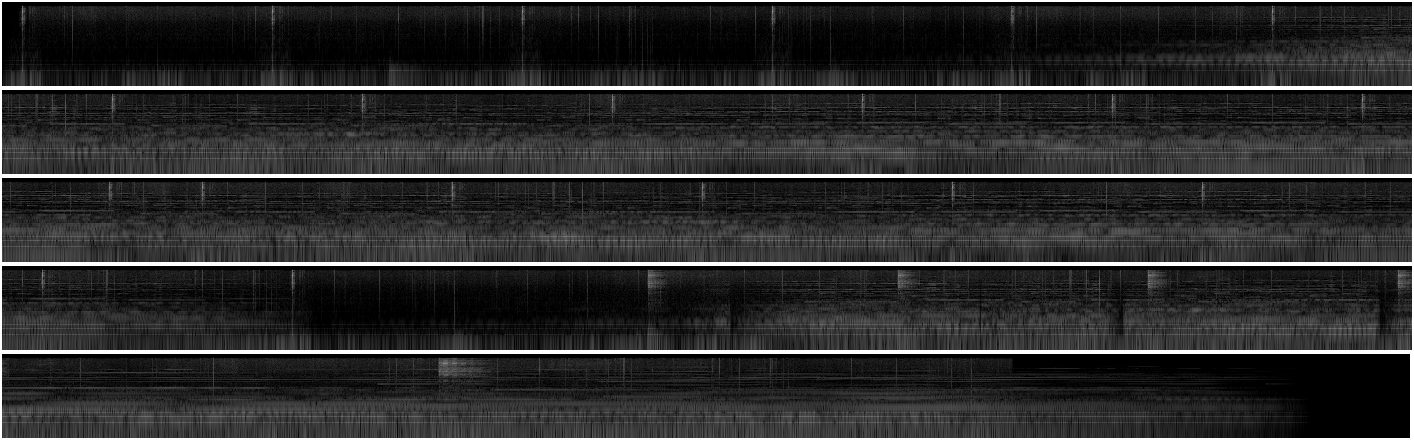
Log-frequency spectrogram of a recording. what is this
first concrete piece of music
experimental & digital piece of music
